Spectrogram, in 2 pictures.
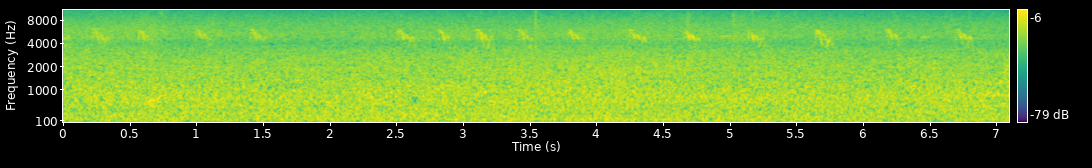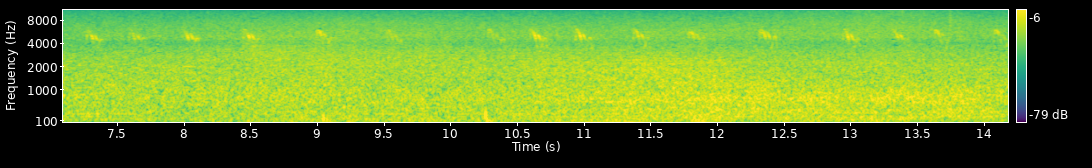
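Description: A small bird repeating short, high chip notes, about two or three a second, over a steady low rumble and hiss of outdoor background noise.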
